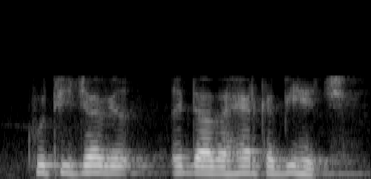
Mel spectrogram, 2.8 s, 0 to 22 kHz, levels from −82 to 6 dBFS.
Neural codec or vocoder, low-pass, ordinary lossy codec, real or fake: none; 3.6 kHz; none; real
